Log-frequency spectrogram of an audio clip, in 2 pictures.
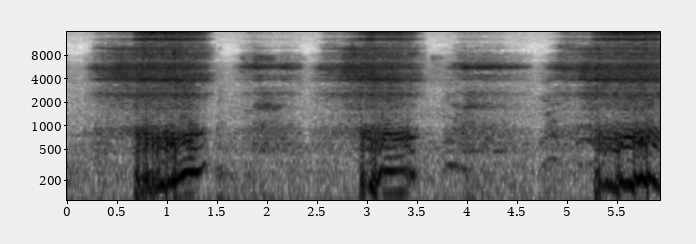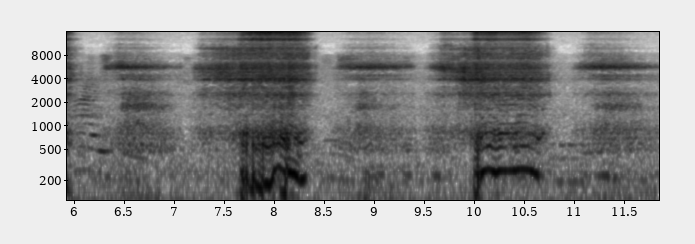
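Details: Real night recording of a sleeping baby snoring: regular rumbling snores on each in-breath, about 26 a minute, with quiet out-breaths and faint room noise; ordinary snoring.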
